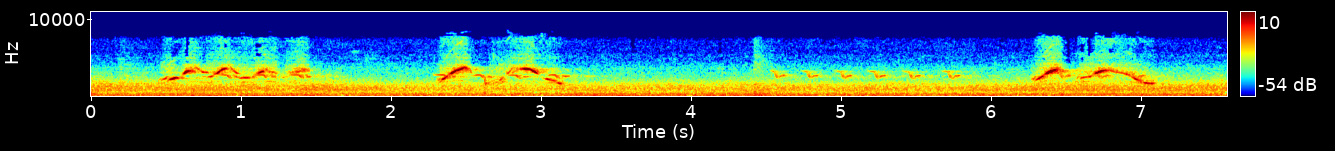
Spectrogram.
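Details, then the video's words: Wild birds singing during a May 2021 vacation: short bursts of high chirpy, twittering phrases and a quick series of repeated clipped notes, spaced a few seconds apart over steady broadband background noise. "Birdsongs tribute to Mother Nature"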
